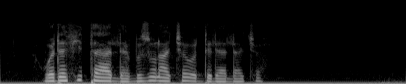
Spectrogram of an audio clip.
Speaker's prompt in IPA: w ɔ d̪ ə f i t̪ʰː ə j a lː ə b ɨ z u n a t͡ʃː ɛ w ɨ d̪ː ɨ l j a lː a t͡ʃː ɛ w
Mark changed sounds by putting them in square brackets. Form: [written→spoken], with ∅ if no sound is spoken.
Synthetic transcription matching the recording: w ɔ d̪ ə f i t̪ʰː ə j a lː ə b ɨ z u n a t͡ʃː ɛ w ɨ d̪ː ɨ l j a lː a t͡ʃː ɛ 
